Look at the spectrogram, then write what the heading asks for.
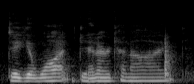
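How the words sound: It sounds weary and resentful. The cooking feels like a tiresome burden. The speaker calls it wrong. "if the egoic child's mind subtext is added"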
